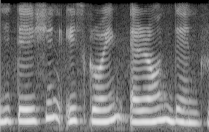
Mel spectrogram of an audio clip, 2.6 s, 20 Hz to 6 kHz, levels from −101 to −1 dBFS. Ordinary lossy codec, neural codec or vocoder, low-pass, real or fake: none; codec, 16 kHz, 6 kbps, DAC; 5.4 kHz; fake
